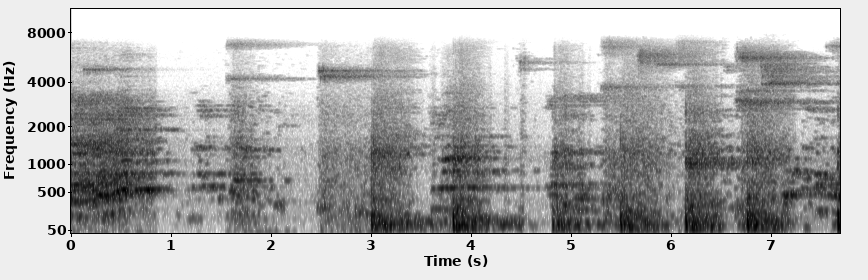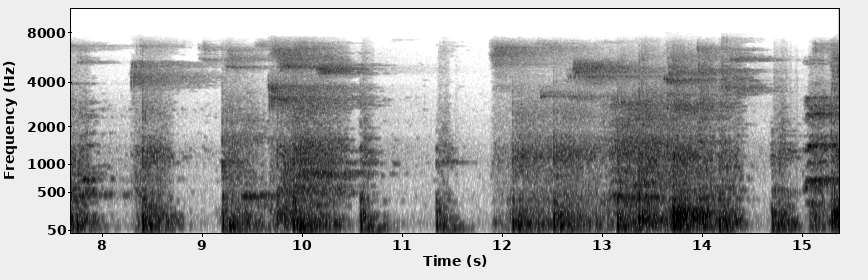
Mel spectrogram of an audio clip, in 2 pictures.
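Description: Men call out to each other across a large echoing gym.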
